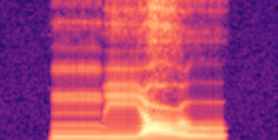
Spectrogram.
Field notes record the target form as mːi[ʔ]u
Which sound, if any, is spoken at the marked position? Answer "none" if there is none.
ʕ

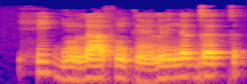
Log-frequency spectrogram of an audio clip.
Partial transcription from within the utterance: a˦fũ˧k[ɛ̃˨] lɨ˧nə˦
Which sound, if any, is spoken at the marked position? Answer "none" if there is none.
ɛ̃˨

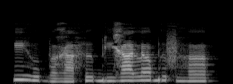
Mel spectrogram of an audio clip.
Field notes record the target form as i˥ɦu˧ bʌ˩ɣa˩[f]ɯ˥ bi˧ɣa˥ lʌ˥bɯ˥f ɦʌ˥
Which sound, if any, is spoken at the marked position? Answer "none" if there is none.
h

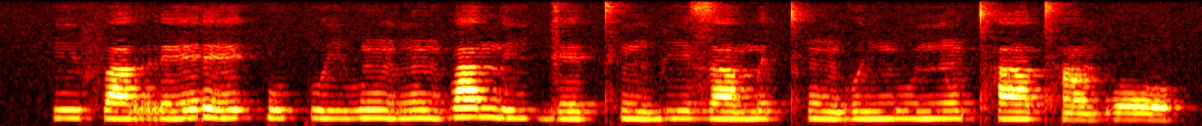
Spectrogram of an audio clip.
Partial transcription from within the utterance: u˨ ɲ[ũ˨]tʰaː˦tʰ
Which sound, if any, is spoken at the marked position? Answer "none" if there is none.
ũ˦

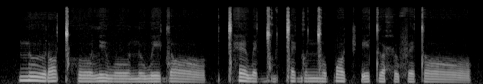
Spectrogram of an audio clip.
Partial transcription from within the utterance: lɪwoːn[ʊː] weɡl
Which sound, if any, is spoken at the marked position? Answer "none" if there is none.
ʊ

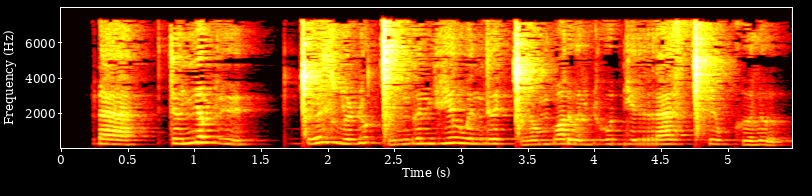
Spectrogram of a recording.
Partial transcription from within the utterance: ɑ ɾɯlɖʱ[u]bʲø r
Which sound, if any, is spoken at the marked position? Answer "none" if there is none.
u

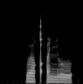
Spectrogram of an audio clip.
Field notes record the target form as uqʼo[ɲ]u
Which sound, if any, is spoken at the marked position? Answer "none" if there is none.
ɲ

